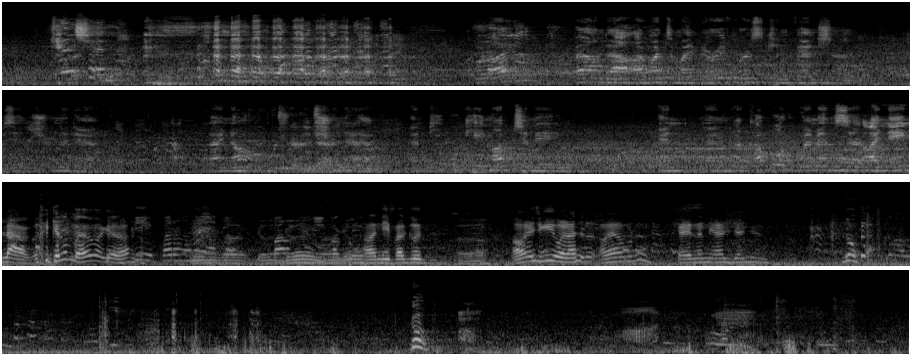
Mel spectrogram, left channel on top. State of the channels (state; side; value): different; both; correlation 0.00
